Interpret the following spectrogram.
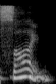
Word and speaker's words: sign: And you think of, I mean, the word sign. And you think of that silent G in there.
